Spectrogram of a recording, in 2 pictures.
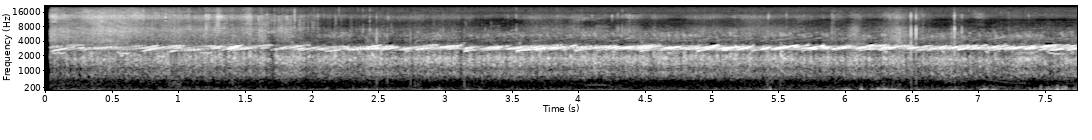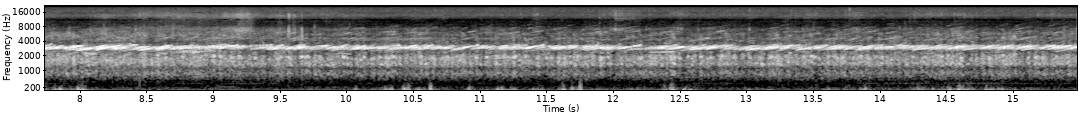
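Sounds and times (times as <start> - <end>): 
frog calling: 0.0 - 15.4.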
